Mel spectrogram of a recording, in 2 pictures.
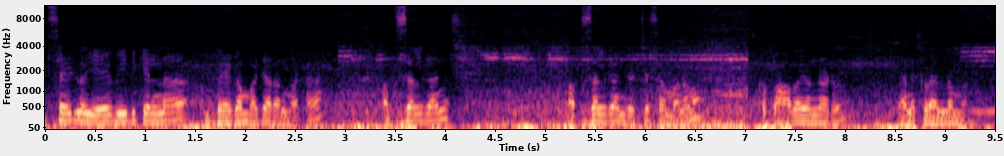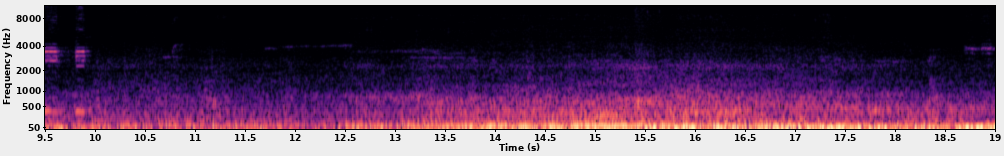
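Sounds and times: road and traffic noise: 0.0 - 19.0
motorcycle engine rumble: 10.0 - 18.6.

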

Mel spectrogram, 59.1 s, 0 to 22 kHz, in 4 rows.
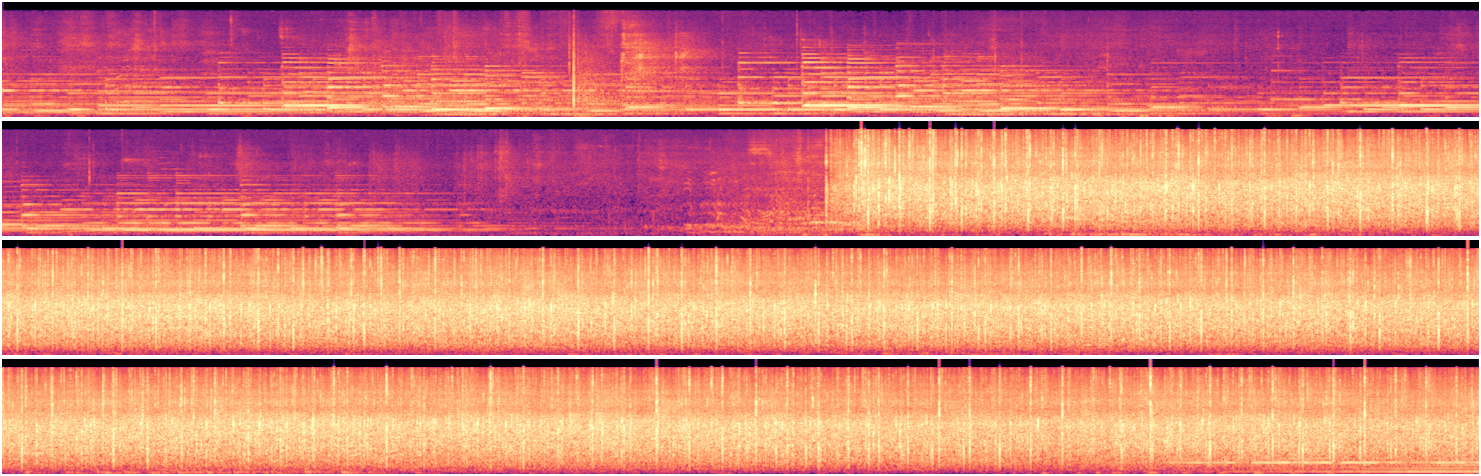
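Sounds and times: audience applauding: 22.7 - 59.0.

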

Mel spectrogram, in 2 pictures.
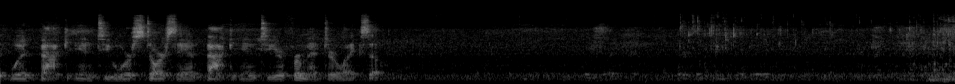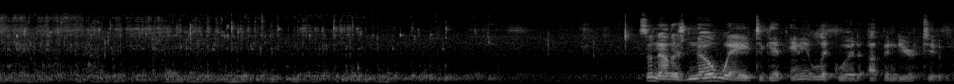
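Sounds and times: liquid gurgling in a jar: 6.8 - 14.6.

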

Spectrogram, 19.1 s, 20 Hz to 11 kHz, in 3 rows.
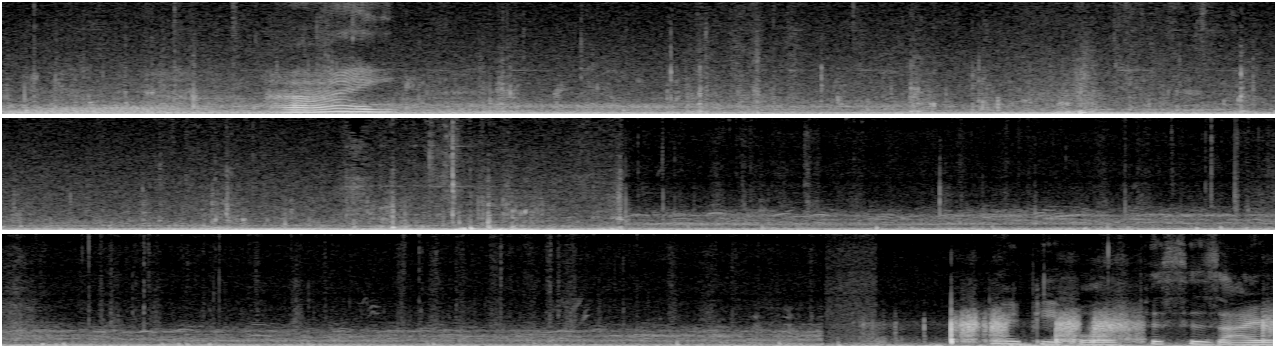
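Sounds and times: low rumble: 0.0 - 19.0
geese honking: 9.1 - 16.9.

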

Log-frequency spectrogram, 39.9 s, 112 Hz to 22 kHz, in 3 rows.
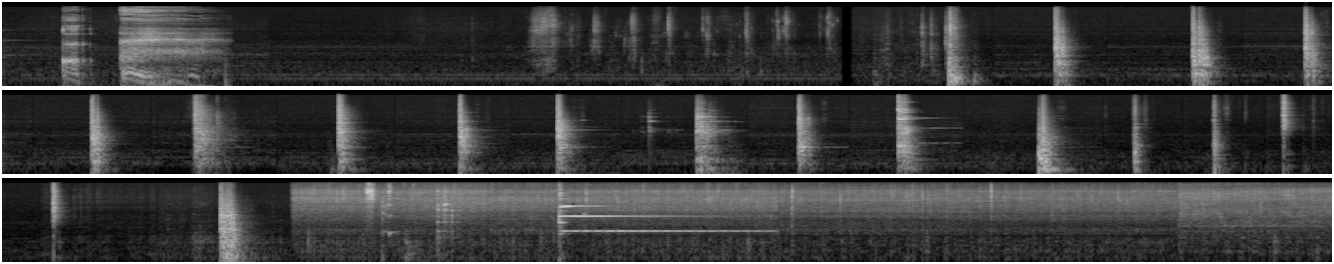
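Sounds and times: glass ringing: 22.4 - 22.9, 32.2 - 34.4
meat sizzling on grill pan: 29.5 - 32.2, 32.9 - 39.9.

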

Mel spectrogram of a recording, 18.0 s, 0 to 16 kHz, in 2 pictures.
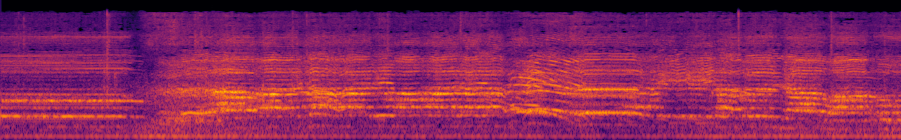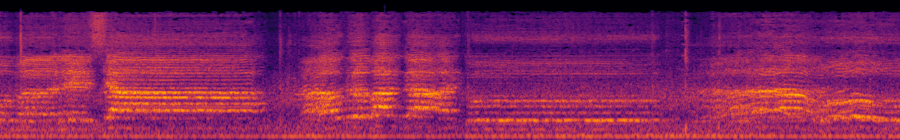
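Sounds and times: men's voices chanting in unison: 0.0 - 18.0
steady low cabin hum: 0.0 - 18.0.

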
